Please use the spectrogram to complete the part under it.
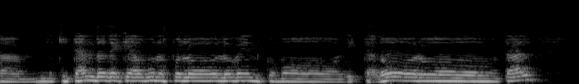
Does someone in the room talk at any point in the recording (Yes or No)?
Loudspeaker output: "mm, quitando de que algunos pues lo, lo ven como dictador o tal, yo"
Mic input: No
